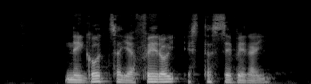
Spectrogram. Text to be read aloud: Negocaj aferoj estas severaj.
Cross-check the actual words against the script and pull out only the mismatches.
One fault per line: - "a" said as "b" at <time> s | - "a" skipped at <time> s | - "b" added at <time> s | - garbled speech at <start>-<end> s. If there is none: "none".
none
